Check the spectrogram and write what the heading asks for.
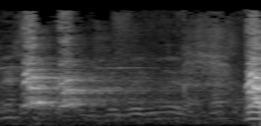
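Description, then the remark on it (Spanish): A dog barks, a couple of sharp yelps at the start and another loud burst at the very end, with a quieter murmur of sound in between. “Eh, hola perrito.”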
